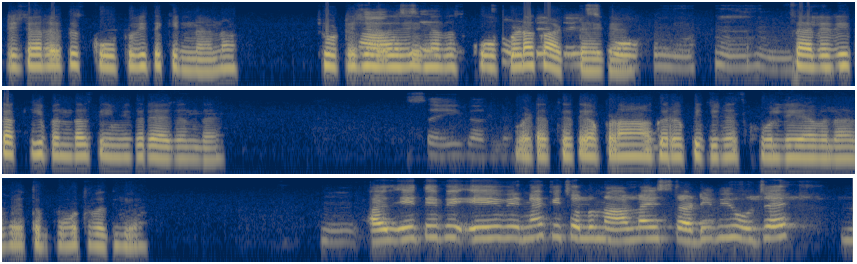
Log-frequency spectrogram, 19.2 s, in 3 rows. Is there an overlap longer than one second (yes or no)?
yes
